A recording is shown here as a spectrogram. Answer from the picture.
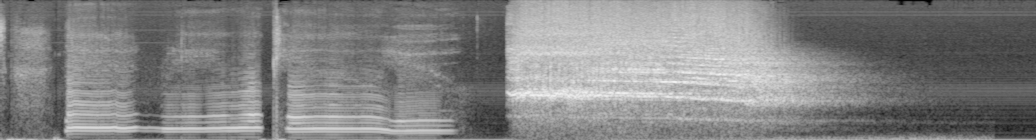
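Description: Horror sound effects: a drawn-out moaning tone held on a steady pitch with two brief breaks, then, about five seconds in, a loud harsh screech that slowly falls in pitch and fades away.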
